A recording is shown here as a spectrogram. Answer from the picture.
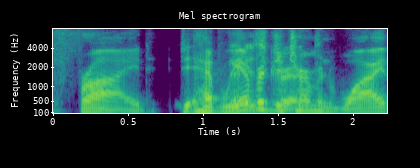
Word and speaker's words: Fried: Well, it's German, so you pronounce the second vowel. So that's I don't know why, but that's the reasoning. So you pronounce the E because it's IED.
